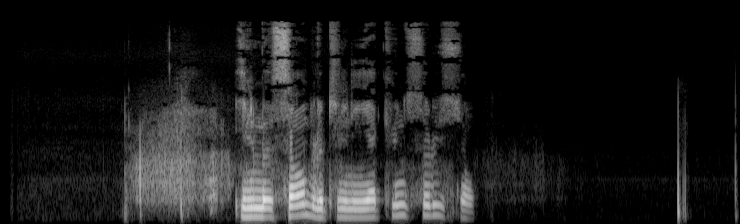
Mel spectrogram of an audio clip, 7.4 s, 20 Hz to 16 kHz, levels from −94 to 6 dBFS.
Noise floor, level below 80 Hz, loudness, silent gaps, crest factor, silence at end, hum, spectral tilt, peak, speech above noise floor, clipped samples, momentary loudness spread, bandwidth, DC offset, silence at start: -82 dBFS; -76 dBFS; -18 LUFS; none; 22 dB; 2.7 s; none; -5.5 dB/octave; 0 dBFS; 65 dB; under 0.1%; 23 LU; 11.5 kHz; under 0.1%; 1.4 s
